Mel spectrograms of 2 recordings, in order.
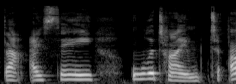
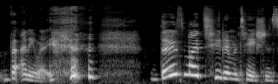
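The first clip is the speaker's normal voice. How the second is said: ordinary talk, nothing marked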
